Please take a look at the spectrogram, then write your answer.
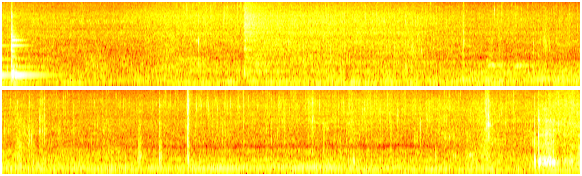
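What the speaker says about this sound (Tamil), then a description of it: "இப்படி இதை நாங்கள் ஒதுக்கி விட்டுட்டு நடுவில் வந்து முட்டையை சேர்க்க போகிறோம்" Eggs fry in a pan among leeks and carrot for a village-style pittu kottu, a continuous close sizzle broken by scraping stirs and sharp utensil clicks against the pan.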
